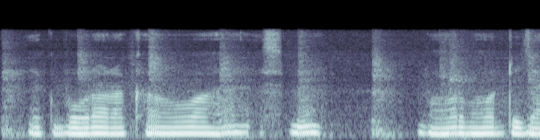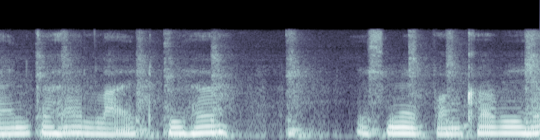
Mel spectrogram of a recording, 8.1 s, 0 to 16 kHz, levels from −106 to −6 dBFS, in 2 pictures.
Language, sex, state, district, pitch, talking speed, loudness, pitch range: Hindi, male, Bihar, West Champaran, 120 Hz, 135 wpm, -18 LUFS, 115-125 Hz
